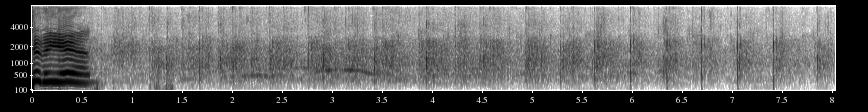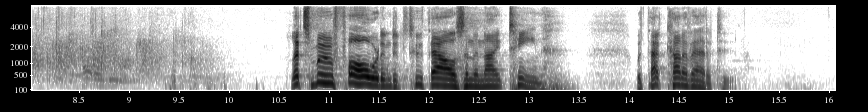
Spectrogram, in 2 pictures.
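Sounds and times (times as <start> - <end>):
speech: 0.0 - 0.7, 10.7 - 13.4, 14.1 - 15.1
audience hand clap of praise: 0.0 - 9.9.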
